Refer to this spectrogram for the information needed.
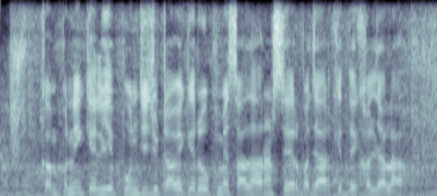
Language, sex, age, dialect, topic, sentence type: Bhojpuri, male, 25-30, Western, banking, statement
